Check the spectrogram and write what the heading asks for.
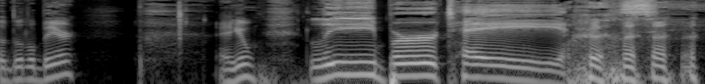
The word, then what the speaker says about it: Liberté: Liberté. Say it like yours. Liberté. Liberté. It's got the E with the emphasizer on it.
